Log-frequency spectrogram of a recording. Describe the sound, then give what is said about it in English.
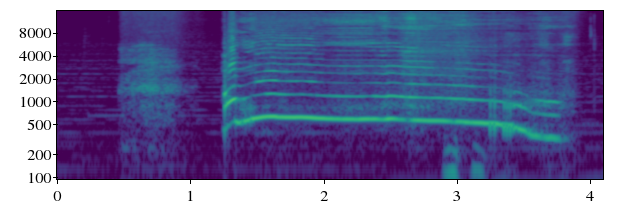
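A human voice imitates a long, low wolf howl: one sustained, tonal wail lasting about two and a half seconds, holding steady before sliding lower and fading at the end. “You let out a long, low howl.”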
